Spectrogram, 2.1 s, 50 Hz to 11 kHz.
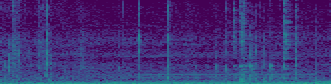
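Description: Light clicks and crinkles of a steel HDU2 hold-down anchor in its plastic bag being handled, over a steady low hum.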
